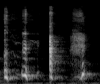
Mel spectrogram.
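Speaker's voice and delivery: shrieking laugh, high and breathy; high shocked laugh. Real, not acted. Shocked reaction to Uba's remark.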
